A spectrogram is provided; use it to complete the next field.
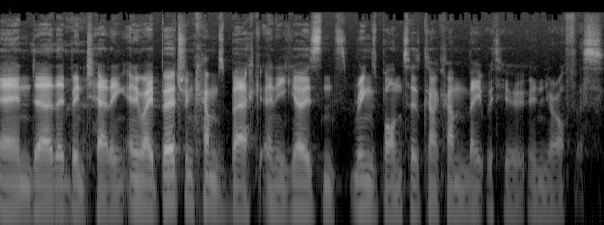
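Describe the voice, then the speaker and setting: A man with an Australian accent speaks in a very deep, low pitch, fairly quickly and with hardly any pauses. His intonation is monotone and flat against a quiet background. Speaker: podcast co-host, sports history storyteller. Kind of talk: casual storytelling chat. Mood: relaxed, amused. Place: studio. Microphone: studio mic.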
